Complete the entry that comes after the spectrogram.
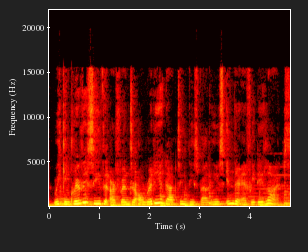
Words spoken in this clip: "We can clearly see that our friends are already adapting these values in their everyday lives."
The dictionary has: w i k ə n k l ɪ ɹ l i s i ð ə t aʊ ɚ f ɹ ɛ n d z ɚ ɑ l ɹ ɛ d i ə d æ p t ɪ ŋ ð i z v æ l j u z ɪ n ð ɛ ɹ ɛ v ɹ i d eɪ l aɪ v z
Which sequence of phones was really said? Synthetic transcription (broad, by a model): w i k ə n k l ɪ ɹ l i s i ð ə t aʊ ɚ f ɹ ɛ n d z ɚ ɑ l ɹ ɛ d i ə d æ p t ɪ ŋ ð i z v æ l j u z ɪ n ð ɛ ɹ ɛ v ɹ i d eɪ l aɪ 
